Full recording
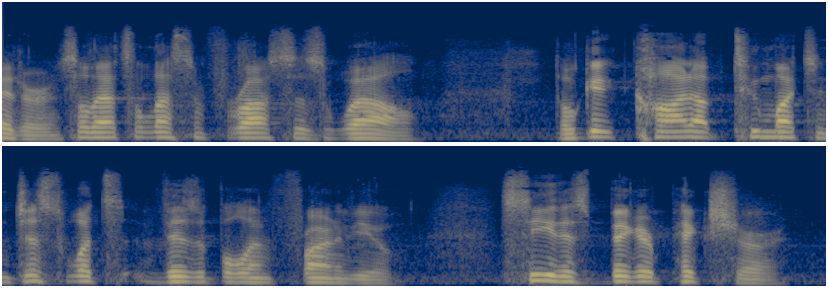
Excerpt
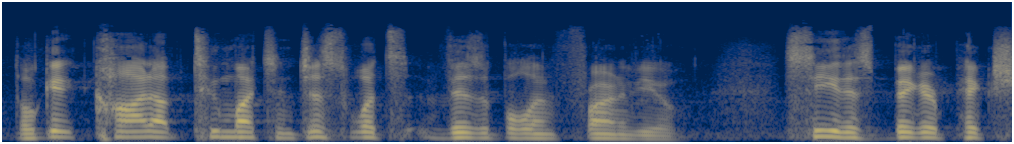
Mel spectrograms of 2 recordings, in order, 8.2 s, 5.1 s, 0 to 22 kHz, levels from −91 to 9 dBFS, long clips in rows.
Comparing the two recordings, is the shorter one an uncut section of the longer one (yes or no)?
yes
